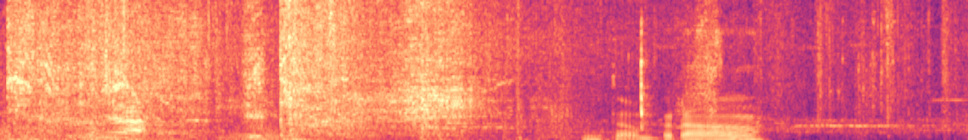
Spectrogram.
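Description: A lightsaber hums and swings.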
